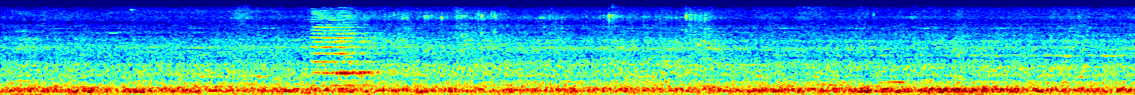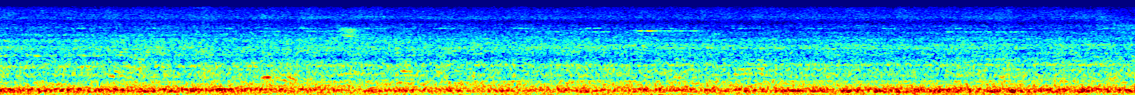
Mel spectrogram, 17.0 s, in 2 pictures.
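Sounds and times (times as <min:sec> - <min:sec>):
train wheels rumbling on rails: 0:00.0 - 0:17.0
train horn toot: 0:02.3 - 0:03.0.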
